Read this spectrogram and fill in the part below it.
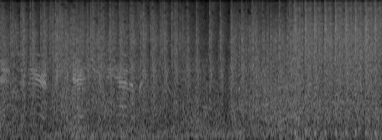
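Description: Battle gunfire in the World War II strategy game Company of Heroes, a steady barrage of overlapping rifle and machine-gun bursts with rapid rattling shots, loud and continuous, with a voice talking under it.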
